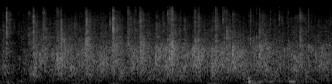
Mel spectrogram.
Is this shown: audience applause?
yes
